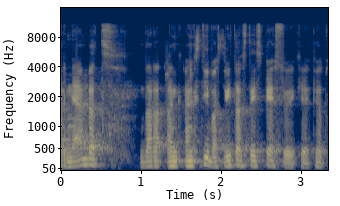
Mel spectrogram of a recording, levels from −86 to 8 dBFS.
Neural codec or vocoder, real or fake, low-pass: none; real; 10.8 kHz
